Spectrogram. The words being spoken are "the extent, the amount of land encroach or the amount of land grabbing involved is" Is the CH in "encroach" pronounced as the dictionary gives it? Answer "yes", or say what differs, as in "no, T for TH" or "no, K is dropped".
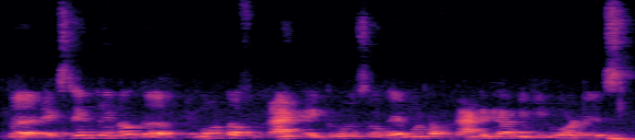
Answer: no, S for CH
